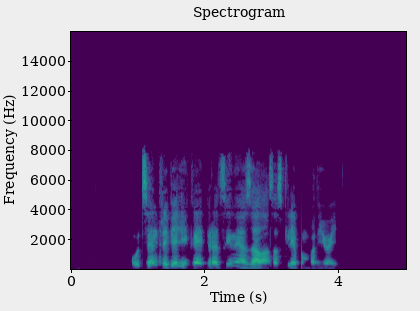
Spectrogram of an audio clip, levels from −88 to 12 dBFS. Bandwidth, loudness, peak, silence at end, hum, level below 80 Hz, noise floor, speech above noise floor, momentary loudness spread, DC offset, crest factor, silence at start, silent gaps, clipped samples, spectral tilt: 8.4 kHz; -30 LUFS; -12 dBFS; 1.05 s; none; -80 dBFS; under -90 dBFS; over 60 dB; 12 LU; under 0.1%; 20 dB; 0.9 s; none; under 0.1%; -1.5 dB/octave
